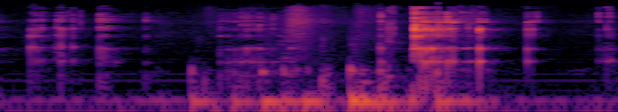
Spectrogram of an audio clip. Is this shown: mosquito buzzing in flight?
no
